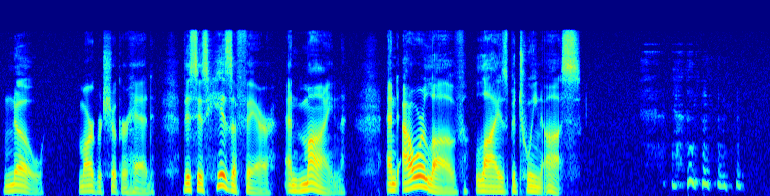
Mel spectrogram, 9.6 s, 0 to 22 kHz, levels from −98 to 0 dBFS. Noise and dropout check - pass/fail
fail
